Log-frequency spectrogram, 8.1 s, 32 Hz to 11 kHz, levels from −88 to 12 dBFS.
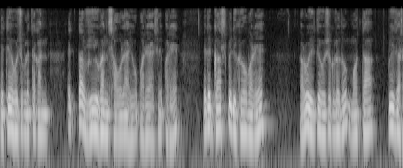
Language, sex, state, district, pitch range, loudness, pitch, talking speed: Nagamese, male, Nagaland, Kohima, 100-125 Hz, -16 LUFS, 110 Hz, 185 wpm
